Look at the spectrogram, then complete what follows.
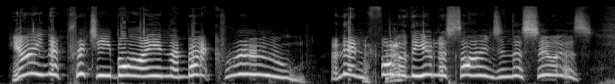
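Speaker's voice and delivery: very high, loud, thin, shrill nasal whine. Game narrator voicing a figure giving the players directions, in a really thin, nasally voice. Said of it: "in a really thin, nasally voice".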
